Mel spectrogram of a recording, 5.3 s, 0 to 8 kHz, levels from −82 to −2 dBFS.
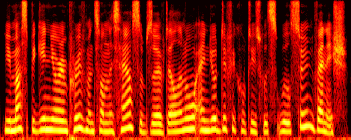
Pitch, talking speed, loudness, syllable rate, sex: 210 Hz, 180 wpm, -19 LUFS, 5.6 syllables/s, female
